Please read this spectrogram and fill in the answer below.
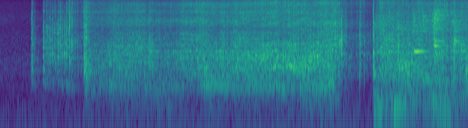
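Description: Skateboard wheels rolling on asphalt, with two sharp clicks of the board in the first second or so. There is a brief drop about two-thirds of the way through, then a low beat and short pitched notes come in under the rolling near the end.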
